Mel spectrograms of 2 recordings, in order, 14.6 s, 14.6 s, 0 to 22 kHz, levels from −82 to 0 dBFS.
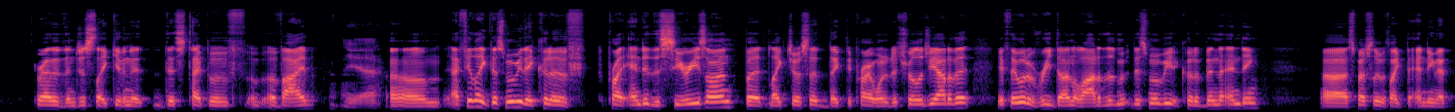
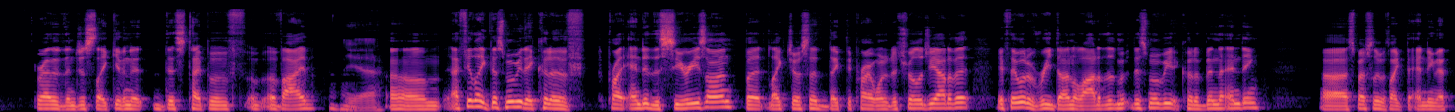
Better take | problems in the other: second | thin; somewhat; fading below 300 Hz

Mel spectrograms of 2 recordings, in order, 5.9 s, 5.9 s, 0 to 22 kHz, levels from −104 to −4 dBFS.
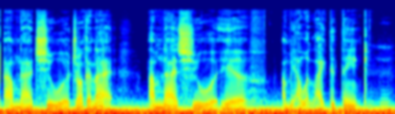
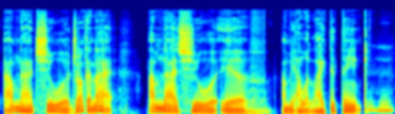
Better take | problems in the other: second | low rumble; loud; throughout; 7 dB below the speech

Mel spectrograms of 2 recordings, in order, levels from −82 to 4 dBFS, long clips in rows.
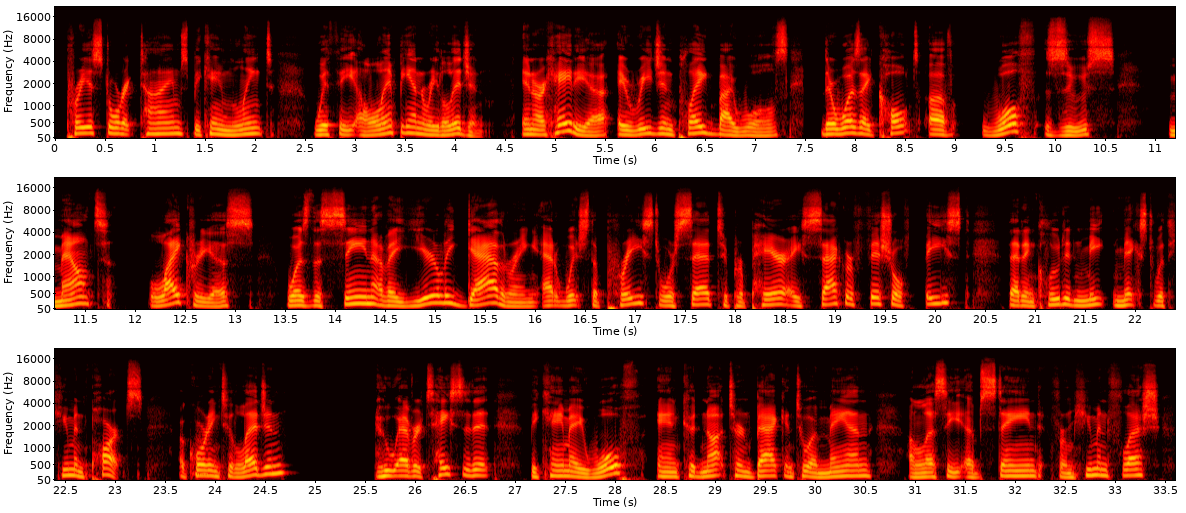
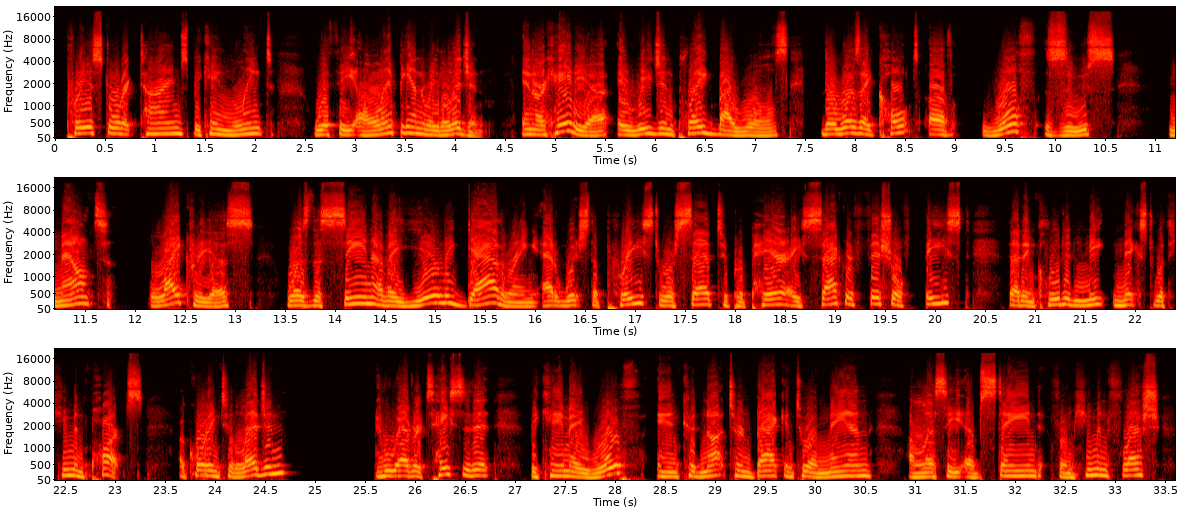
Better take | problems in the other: first | distortion; heavy; 22% of the sound clipped

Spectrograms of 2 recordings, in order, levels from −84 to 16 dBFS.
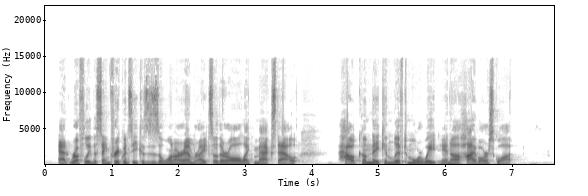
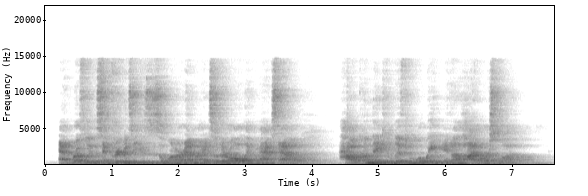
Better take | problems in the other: first | room echo; strong; dies away in 1 s // off-mic speech; far

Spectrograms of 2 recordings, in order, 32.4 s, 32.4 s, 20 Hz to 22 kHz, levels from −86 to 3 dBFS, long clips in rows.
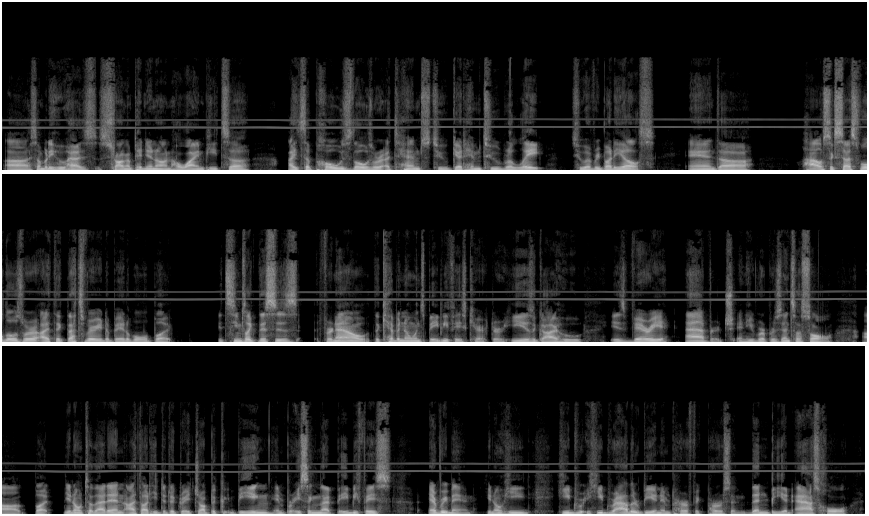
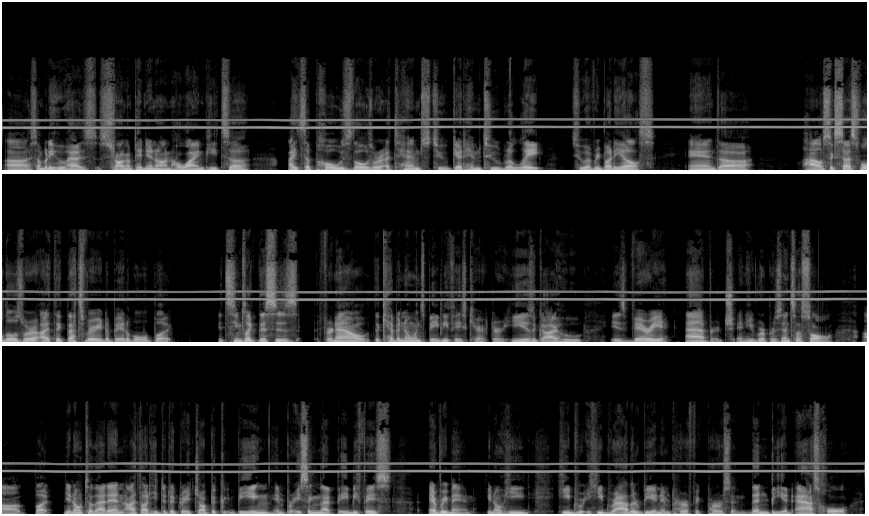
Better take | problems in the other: first | high-pitched whine; loud; throughout; 5.5 kHz, 6 dB below the speech; faint in the first

